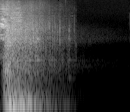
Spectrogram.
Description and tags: Hit Impact Sword
blade, game, hit, knife, medieval, slash, sword, sword-hit, sword-swing, torture, video-game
